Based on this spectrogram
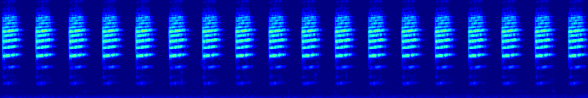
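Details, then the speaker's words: Fire alarm horn on whoop tone with march-time coding during a system test: short rising whoop bursts pulse about twice a second, evenly spaced with clean gaps; working properly. "all right and there was March time whoop so we're gonna go ahead and move on to the last one here in just a moment"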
